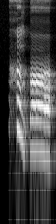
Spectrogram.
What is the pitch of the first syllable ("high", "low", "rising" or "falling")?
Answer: falling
